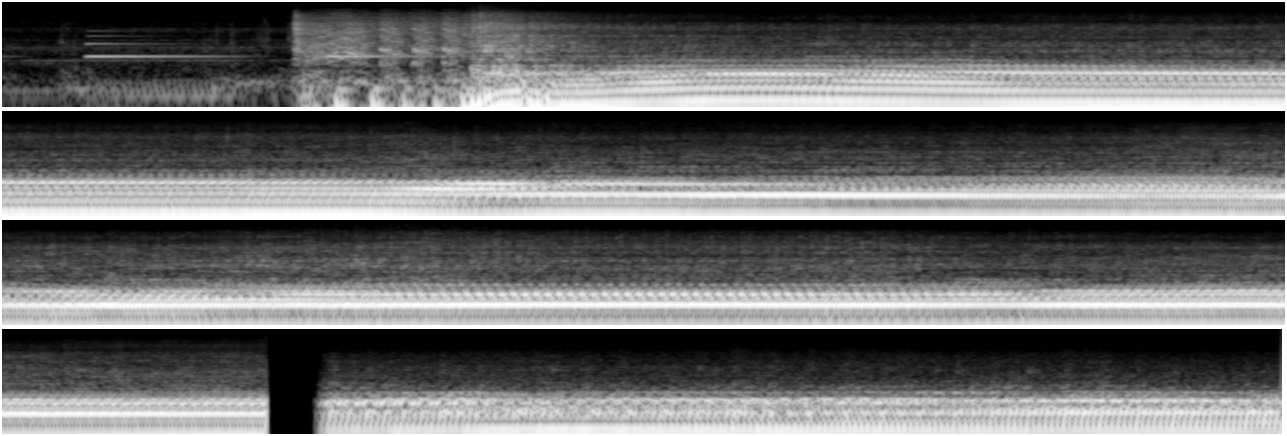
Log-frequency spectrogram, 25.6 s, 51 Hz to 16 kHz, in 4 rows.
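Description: A Lexus IS300 engine cranks briefly, catches, and settles into a steady, loud idle that holds for a while before cutting out abruptly near the end.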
